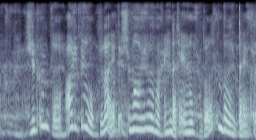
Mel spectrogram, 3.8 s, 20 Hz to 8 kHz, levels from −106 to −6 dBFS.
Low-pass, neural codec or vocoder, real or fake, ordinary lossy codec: 7.2 kHz; autoencoder, 22.05 kHz, a latent of 192 numbers a frame, VITS, trained on one speaker; fake; none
